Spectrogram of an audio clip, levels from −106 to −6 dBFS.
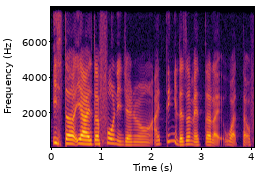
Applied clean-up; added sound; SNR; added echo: none; none; none; none.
